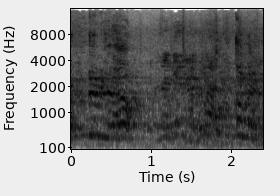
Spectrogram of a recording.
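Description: Actors' stage dialogue: speech through microphones and a hall sound system, more than one voice.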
